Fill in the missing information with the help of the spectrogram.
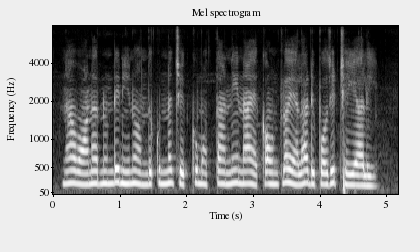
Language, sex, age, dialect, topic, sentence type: Telugu, female, 18-24, Utterandhra, banking, question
